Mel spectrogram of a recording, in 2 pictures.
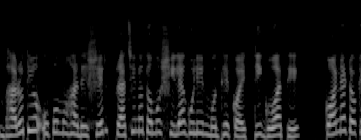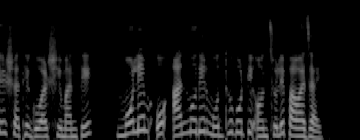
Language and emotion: Bengali, neutral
